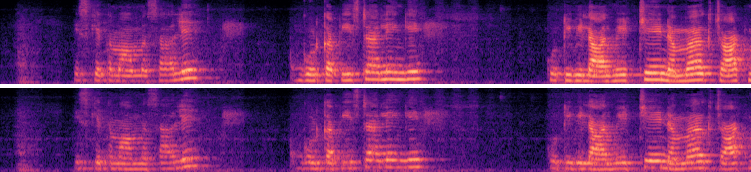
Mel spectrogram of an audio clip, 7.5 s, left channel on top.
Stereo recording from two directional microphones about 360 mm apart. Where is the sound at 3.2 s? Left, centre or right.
Left.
